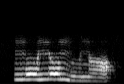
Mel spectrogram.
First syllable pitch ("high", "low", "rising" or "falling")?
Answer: high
